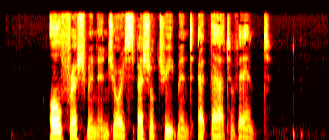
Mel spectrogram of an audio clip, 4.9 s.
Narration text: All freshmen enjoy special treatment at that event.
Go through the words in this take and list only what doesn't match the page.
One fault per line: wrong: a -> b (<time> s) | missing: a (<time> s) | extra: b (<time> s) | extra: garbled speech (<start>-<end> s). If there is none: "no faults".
no faults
